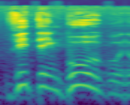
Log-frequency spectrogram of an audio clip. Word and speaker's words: Wittenberg: Na verdade, começa com um W, mas se pronuncia com V. Wittenberg, na Alemanha, e pregou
